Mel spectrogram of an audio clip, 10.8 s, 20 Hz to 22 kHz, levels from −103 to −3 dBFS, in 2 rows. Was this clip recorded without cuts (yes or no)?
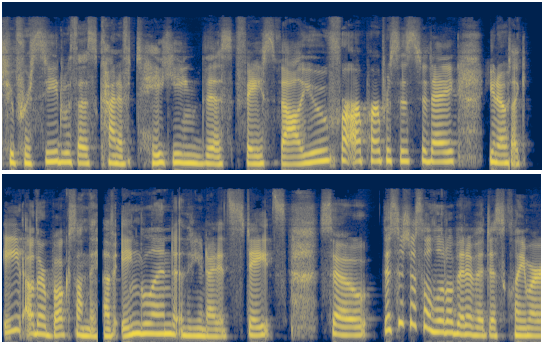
no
